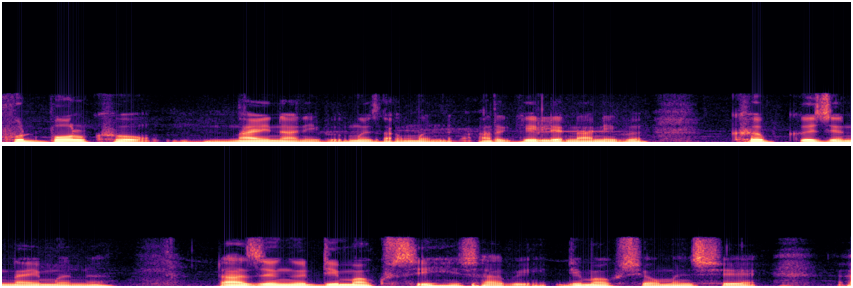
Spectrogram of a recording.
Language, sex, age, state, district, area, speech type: Bodo, male, 30-45, Assam, Udalguri, rural, spontaneous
